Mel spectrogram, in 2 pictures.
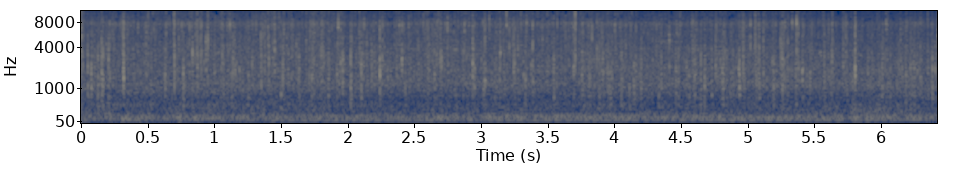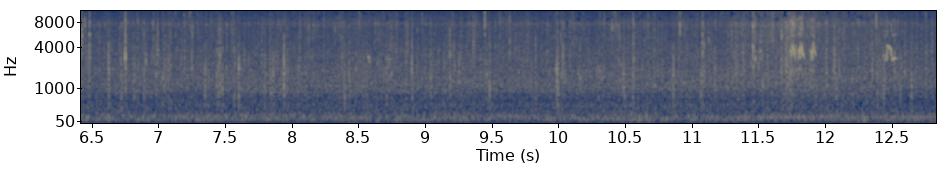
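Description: Light drizzle falling: a steady hiss dotted with many small drop ticks, over a low steady hum. Two short high chirps near the end.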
